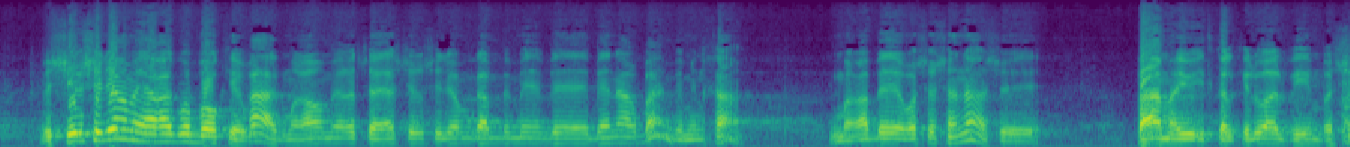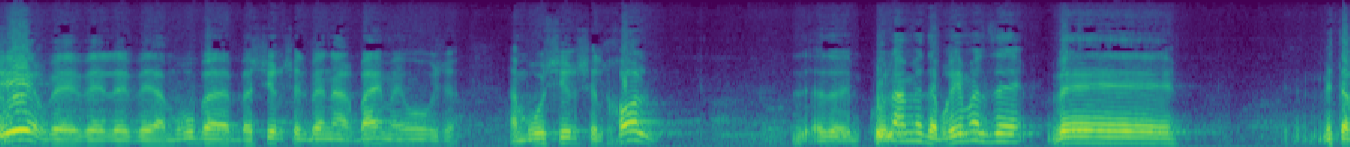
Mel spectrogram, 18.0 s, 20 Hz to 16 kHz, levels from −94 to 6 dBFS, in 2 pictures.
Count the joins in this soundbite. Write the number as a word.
three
